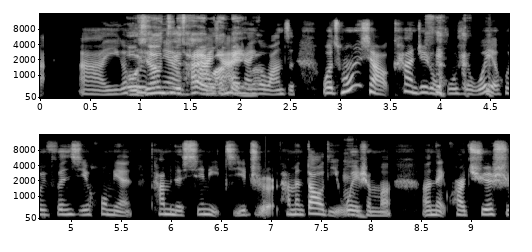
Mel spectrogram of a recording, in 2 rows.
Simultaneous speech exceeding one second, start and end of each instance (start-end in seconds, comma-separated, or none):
0.8-2.3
